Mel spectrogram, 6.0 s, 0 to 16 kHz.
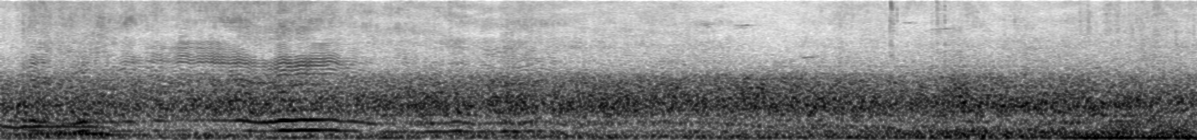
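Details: Honeybees flying around the landing board of hive Furzeleigh L3 on 22 February 2019, in early spring. Their buzzing is a steady, dense hum, and several wavering, gliding tones rise and fall as bees pass close by.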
